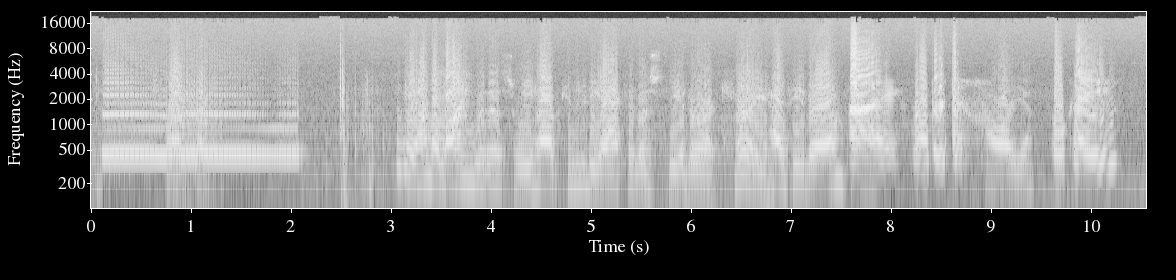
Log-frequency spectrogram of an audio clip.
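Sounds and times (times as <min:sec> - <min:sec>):
telephone ringing for a radio call-in line: 0:00.1 - 0:02.2
speech: 0:03.2 - 0:10.4.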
